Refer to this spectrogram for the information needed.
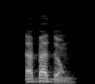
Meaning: inflection of abader: 1. first-person plural present indicative 2. first-person plural imperative
- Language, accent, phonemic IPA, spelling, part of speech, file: French, France, /a.ba.dɔ̃/, abadons, verb, LL-Q150 (fra)-abadons.wav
